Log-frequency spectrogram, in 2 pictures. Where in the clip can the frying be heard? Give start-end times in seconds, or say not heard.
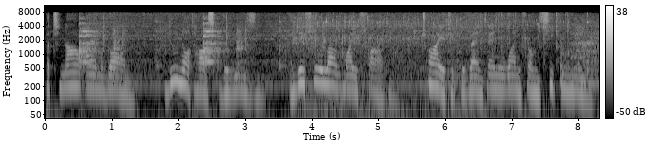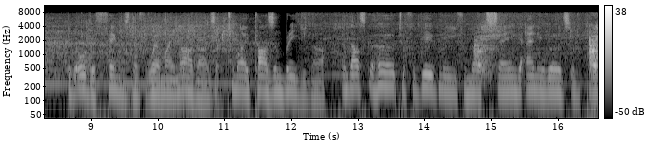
0.1-11.3, 14.7-16.5.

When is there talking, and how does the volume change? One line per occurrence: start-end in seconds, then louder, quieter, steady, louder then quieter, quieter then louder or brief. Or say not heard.
0.0-16.5 steady.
